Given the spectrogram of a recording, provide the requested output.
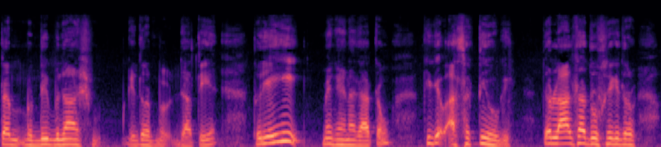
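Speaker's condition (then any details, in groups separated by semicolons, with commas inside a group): Cerebral palsy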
